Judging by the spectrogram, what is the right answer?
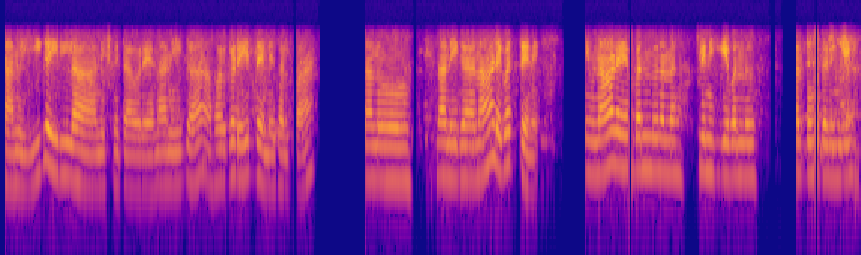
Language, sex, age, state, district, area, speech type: Kannada, female, 45-60, Karnataka, Dakshina Kannada, rural, conversation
